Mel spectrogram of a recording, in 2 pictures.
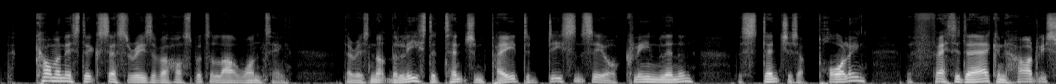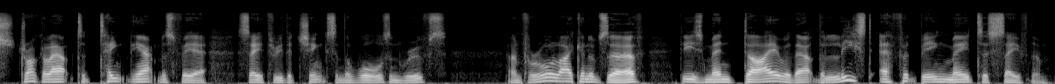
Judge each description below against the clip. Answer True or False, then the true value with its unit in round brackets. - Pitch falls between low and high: False (110 Hz)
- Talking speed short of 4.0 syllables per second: False (5.0 syllables/s)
